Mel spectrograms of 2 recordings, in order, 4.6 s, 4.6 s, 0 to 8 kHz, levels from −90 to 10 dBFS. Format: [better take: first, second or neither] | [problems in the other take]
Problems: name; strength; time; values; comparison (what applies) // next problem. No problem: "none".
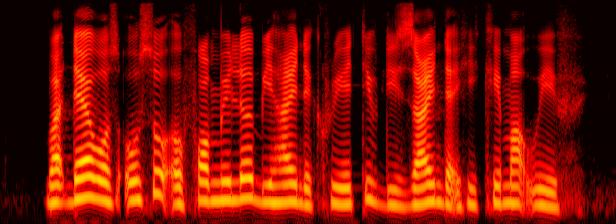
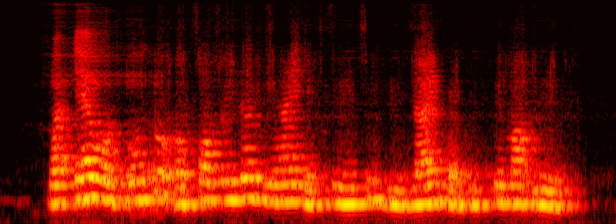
first | noise reduction (neural separator model SepFormer DNS4)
